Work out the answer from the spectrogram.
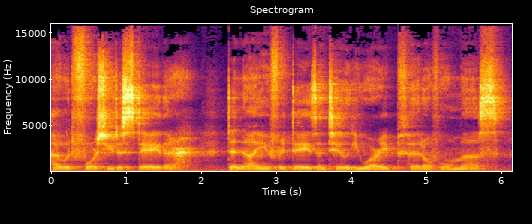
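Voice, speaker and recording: A woman's voice: a bass voice, dark tone, roomy sound, a little hiss or hum, heavily acted. A woman playing an obsessive, possessive evil medieval queen in an audio roleplay, speaking in a theatrical, formal, savouring way with seductive menace. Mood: cruel, possessive. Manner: theatrical, formal, savouring, dropping into breathy whispers. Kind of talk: scripted dramatic audio roleplay monologue.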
